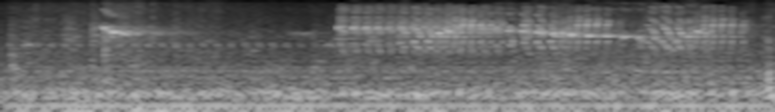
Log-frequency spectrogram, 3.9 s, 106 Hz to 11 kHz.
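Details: Woodland kingfisher that just landed nearby on a summer morning safari drive at Djuma Game Reserve, 26 January 2016: one sharp high note, then a long, fast trill descending over about two seconds, over a low engine rumble.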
